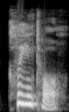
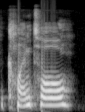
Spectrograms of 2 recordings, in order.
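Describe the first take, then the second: First: The first syllable has a long 'ee' vowel. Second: The first syllable has a short 'i' vowel. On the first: The speaker calls it right. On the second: The speaker calls it wrong.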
